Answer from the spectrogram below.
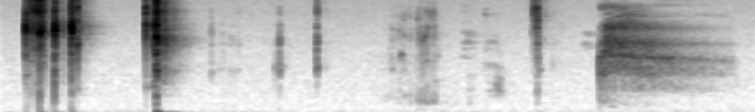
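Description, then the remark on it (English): A drink being cracked open: a quick burst of crackly clicks and a sharp pop, a few scattered small ticks, then a short, steady fizzing hiss. No one speaks. “You, you, didn't tell me you were cracking into one.”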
